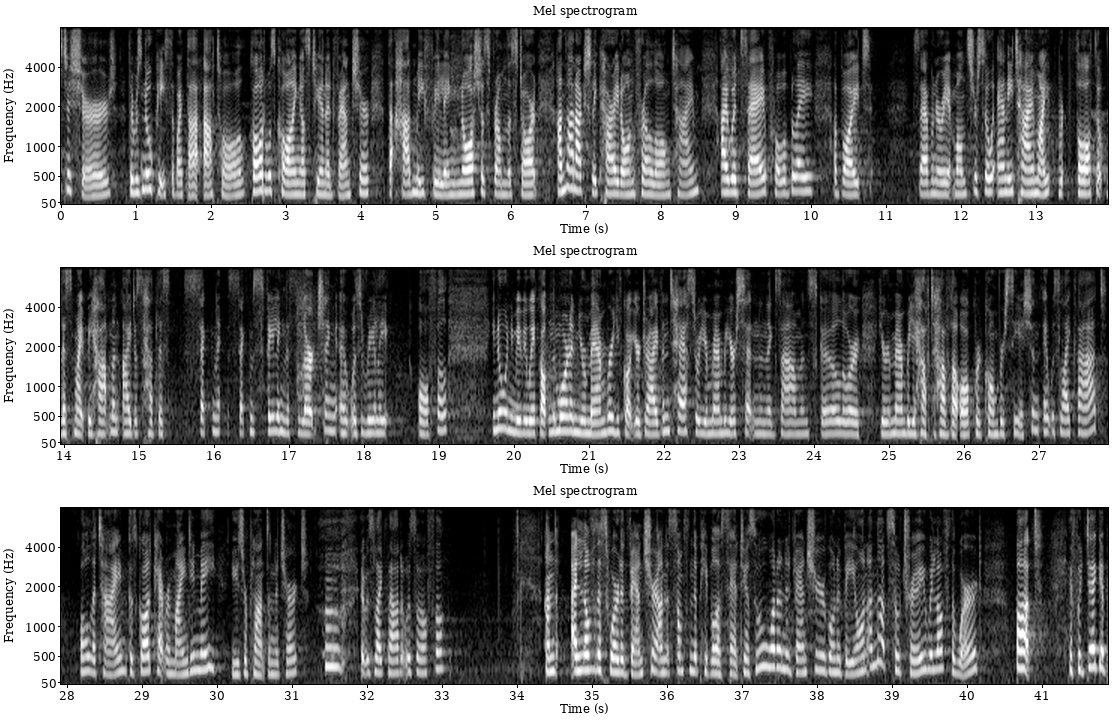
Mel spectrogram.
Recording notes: Recorded at our Sunday Celebration on 29th July 2018.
